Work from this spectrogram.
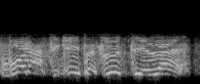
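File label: Hungarian player killed ally mood high, speech; War Thunder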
